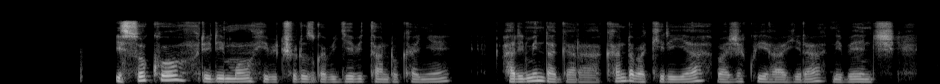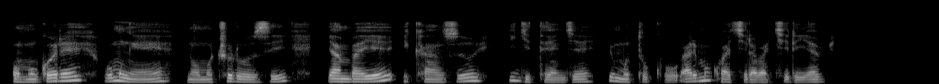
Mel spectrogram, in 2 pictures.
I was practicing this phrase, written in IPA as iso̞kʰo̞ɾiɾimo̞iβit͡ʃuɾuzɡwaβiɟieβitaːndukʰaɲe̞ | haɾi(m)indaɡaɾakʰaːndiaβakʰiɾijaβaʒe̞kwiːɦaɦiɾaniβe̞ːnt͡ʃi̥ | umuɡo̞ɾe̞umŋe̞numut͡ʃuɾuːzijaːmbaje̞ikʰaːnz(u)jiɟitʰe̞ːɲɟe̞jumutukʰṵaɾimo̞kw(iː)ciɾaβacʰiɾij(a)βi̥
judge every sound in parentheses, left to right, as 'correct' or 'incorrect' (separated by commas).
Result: correct, correct, incorrect, correct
